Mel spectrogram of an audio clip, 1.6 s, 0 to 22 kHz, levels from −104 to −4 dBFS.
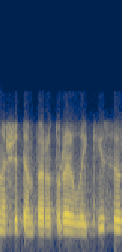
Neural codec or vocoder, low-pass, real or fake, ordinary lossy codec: none; 5.4 kHz; real; Opus, 32 kbps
